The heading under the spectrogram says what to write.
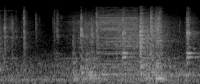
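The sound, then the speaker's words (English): A trolley bus fare box, from when the fare was 20 cents, gives a steady, raspy mechanical buzz for a dropped penny, lasting about two seconds with a few sharper pulses, fairly loud and with no talking. “The penny was a buzz.”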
